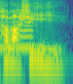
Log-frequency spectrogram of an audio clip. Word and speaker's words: tabaxi: the tabaxi, which are Which there are weird ways to pronounce that, like the Yeah. tabashi. I think it depends on if you decide to go with a hard or a soft X sound.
